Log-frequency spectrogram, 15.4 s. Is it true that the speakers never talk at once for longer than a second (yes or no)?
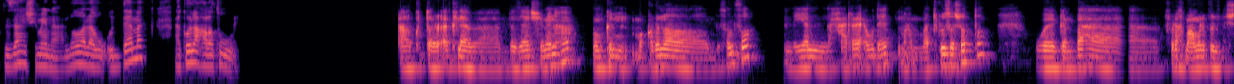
yes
